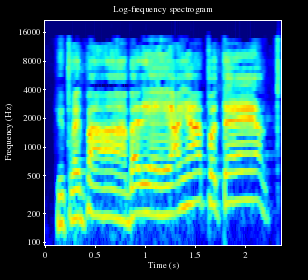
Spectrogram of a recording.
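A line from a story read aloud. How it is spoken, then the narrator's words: Shouted taunt. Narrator (French): cria Malfoy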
